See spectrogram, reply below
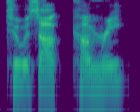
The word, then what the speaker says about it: Tywysog Cymru: Tywysog Cymru.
